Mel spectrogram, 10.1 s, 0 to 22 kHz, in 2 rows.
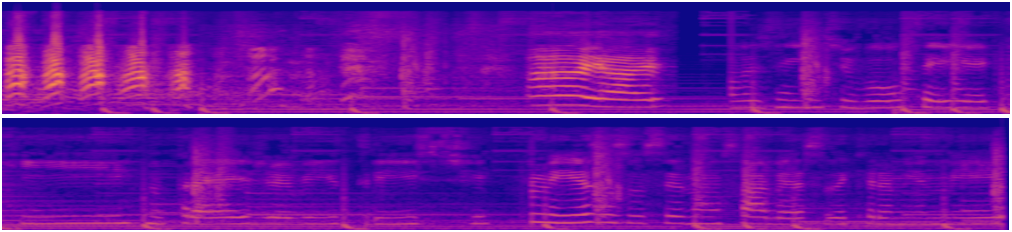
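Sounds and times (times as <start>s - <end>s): man laughing: 0.0s - 2.1s
background music with bass drum: 0.0s - 10.0s.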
